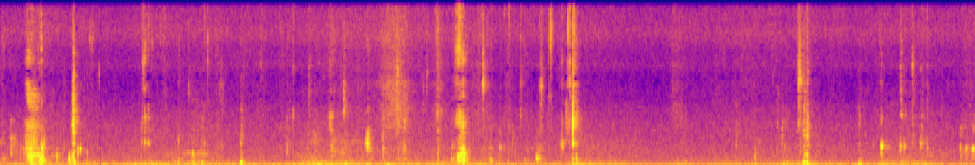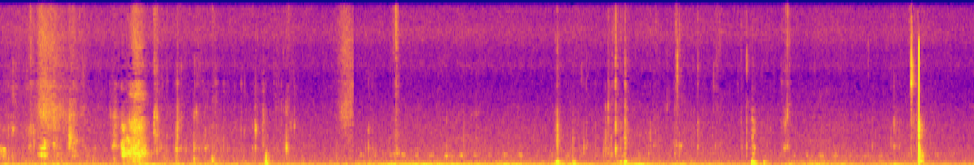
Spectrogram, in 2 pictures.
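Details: Reka, a pet dog, snacks on a chocolate cupcake with milk from K Pet Fair in a close-miked ASMR recording. Sparse crunching and chewing ticks recur irregularly over a constant low room drone.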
